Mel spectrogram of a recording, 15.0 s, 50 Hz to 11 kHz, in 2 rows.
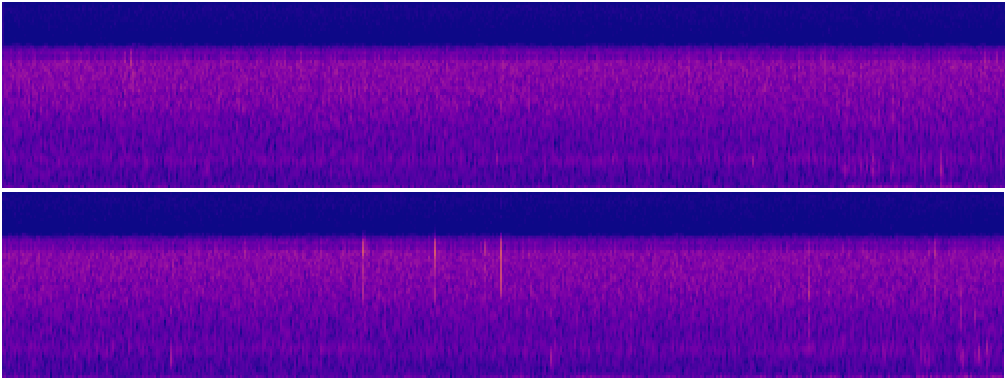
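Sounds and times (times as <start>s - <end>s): small clicks and crackles: 0.0s - 15.0s.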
